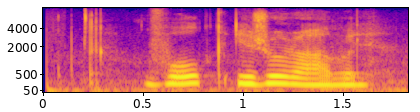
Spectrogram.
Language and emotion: Russian, neutral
